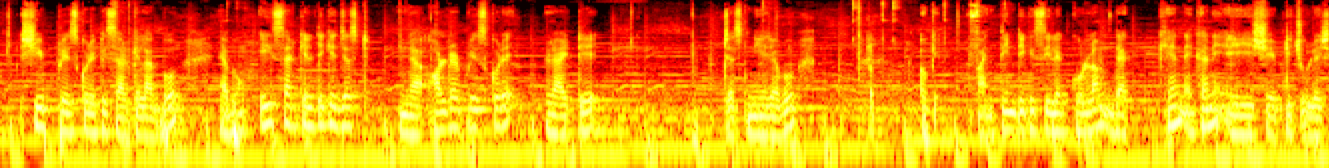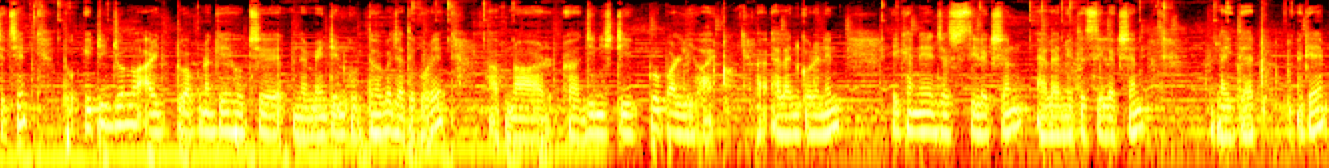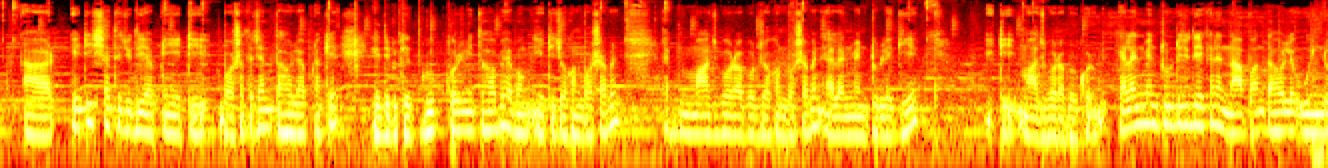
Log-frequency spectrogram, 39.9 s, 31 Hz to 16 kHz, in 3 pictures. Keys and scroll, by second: 32.1 ctrl+g.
